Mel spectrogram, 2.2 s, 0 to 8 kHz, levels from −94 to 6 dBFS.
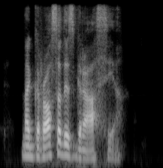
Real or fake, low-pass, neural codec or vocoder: fake; 7.2 kHz; codec, 16 kHz, 1 kbps, X-Codec, HuBERT features, trained on LibriSpeech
